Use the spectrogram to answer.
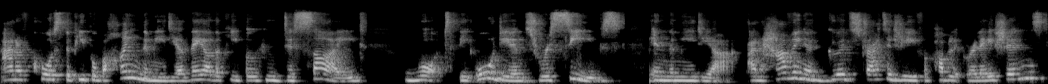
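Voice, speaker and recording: A woman's voice: mid-range voice, expressive, normal speed. A woman with a British accent, speaking as an expert guest and explaining things conversationally in an interview. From Malta, born in southern England. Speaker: guest public relations expert. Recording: echoey room sound.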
